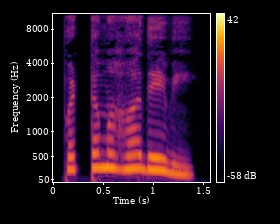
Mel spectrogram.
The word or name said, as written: ಪಟ್ಟಮಹಾದೇವಿ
